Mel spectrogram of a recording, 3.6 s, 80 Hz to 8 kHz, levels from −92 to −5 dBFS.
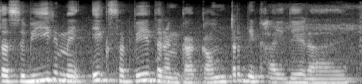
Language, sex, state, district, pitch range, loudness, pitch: Hindi, male, Uttar Pradesh, Lucknow, 145-200 Hz, -16 LUFS, 185 Hz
